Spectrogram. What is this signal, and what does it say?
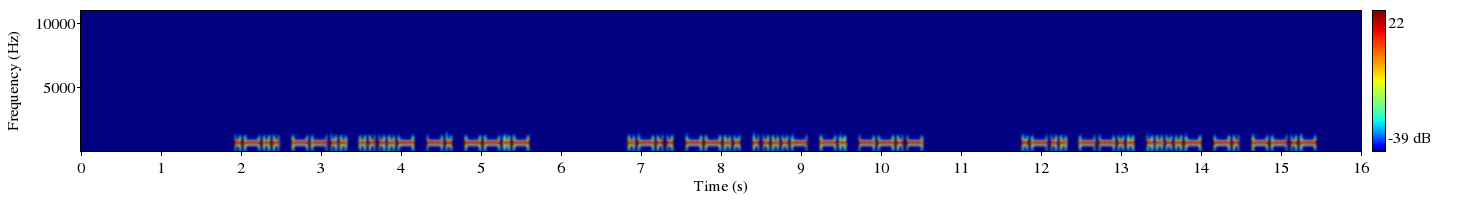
Morse code, heard as a keyed tone, about 20 wpm, 700 Hz. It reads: LZ4NQ LZ4NQ LZ4NQ
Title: DXCC-100 Call Signs - 5 Characters - Repeated 3x - 20wpm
